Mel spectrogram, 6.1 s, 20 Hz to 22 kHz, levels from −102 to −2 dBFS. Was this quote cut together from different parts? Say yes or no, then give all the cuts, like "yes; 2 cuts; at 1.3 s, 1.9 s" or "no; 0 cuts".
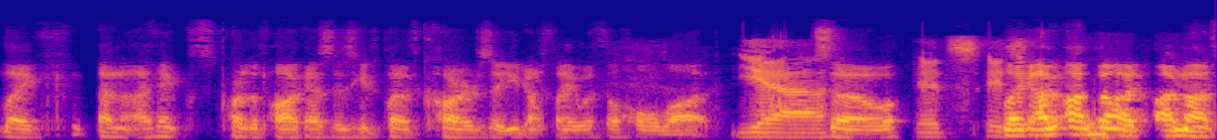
yes; 1 cut; at 2.7 s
